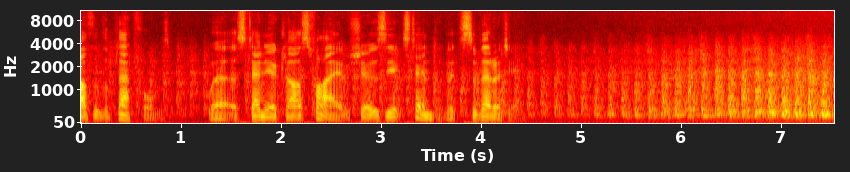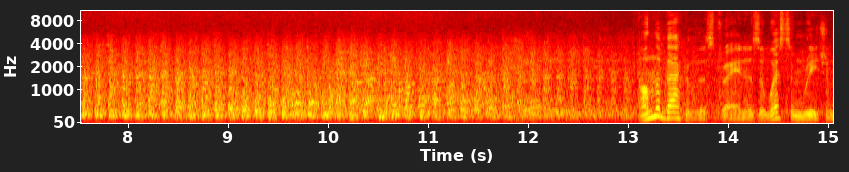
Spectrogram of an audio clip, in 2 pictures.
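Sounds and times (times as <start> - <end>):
steam locomotive exhaust beating: 0.0 - 15.0.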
